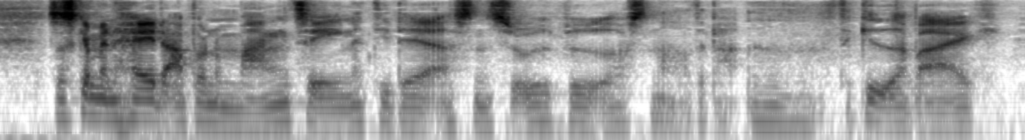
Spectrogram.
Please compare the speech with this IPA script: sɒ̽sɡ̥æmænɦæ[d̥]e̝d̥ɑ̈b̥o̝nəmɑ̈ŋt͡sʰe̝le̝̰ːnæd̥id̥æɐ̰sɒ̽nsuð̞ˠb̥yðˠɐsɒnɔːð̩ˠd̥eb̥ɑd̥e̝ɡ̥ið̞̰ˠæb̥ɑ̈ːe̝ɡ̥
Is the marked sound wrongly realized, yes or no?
yes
